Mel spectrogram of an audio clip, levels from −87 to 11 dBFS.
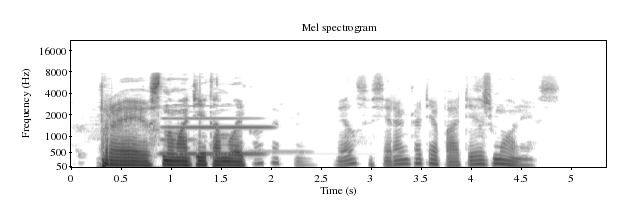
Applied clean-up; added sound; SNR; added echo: classical method Wiener filter.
